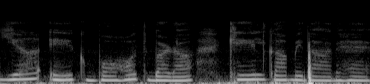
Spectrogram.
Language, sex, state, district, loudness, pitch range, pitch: Hindi, female, Uttarakhand, Uttarkashi, -26 LUFS, 185-220 Hz, 200 Hz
